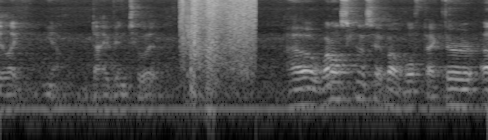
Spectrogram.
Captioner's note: splash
